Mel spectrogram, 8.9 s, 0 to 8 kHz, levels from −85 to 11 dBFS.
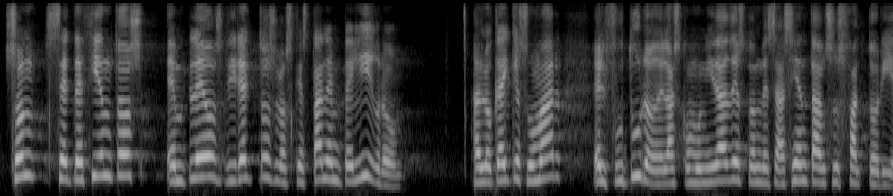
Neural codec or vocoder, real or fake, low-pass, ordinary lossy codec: autoencoder, 48 kHz, 32 numbers a frame, DAC-VAE, trained on Japanese speech; fake; 7.2 kHz; none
